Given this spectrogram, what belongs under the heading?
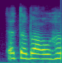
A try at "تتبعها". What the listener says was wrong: On your ta, don't make qalqala. You say tataba. It's tatba.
